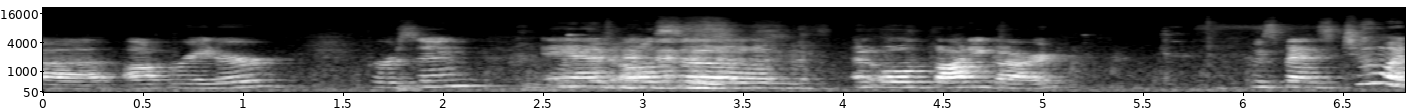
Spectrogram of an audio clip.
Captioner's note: audience laughter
